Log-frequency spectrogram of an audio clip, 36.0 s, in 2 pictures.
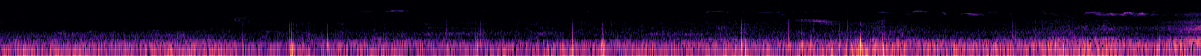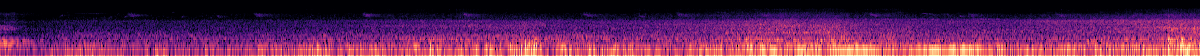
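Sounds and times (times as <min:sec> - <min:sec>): small birds chirping: 0:05.0 - 0:17.5, 0:18.5 - 0:30.2
steady hiss: 0:18.3 - 0:29.8.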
